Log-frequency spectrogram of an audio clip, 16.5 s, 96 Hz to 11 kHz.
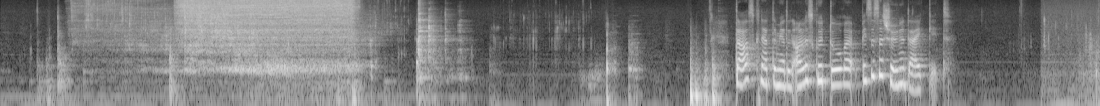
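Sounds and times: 
cold water pouring into a large bowl of flour, salt and baking powder: 0:01.0 - 0:06.2, 0:07.5 - 0:08.8
speech: 0:11.1 - 0:14.3.

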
